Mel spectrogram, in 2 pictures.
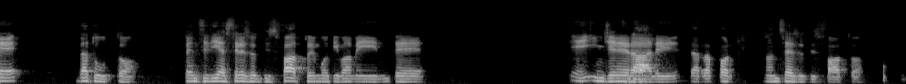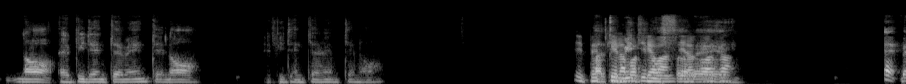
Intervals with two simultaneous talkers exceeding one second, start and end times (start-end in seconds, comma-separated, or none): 15.0-16.4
